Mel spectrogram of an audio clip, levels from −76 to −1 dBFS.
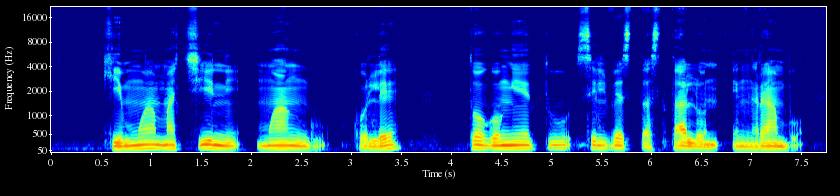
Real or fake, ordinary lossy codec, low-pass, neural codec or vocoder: real; none; none; none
